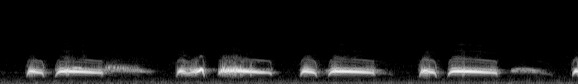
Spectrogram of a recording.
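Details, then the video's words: Spotted dove decoy in 'thổ pha thúc' voice, cooing against a wild dove; four hoarse coo phrases, each a quick lead note and a longer trailing coo fading softly, spaced about a second apart. "cu gáy giọng thổ pha thúc GÙ đấu với bổi, tiếng gáy bổi nghe rất ghét và gáy theo hiệu quả"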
